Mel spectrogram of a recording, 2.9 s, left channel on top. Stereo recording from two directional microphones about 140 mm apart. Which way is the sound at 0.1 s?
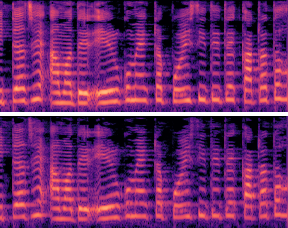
40° left (ahead or behind).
